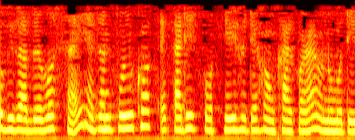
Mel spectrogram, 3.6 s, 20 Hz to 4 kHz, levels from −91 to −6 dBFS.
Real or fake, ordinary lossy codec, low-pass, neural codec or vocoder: fake; MP3, 16 kbps; 3.6 kHz; codec, 16 kHz, 4.8 kbps, FACodec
